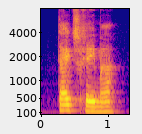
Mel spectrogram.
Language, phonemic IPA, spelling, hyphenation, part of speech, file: Dutch, /ˈtɛi̯tˌsxeː.maː/, tijdschema, tijd‧sche‧ma, noun, Nl-tijdschema.ogg
- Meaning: timetable, schedule (in relation to time)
